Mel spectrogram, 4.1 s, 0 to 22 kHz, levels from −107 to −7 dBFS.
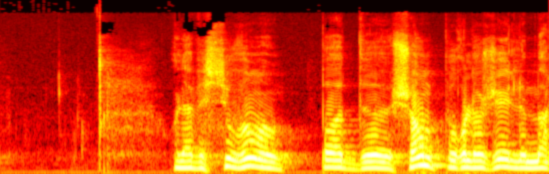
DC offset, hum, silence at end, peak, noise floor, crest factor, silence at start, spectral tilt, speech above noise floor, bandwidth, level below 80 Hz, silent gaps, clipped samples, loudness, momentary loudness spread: under 0.1%; none; 0 s; 0 dBFS; -48 dBFS; 14 dB; 0.75 s; -6 dB/octave; 37 dB; 12.5 kHz; -48 dBFS; none; under 0.1%; -13 LUFS; 17 LU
